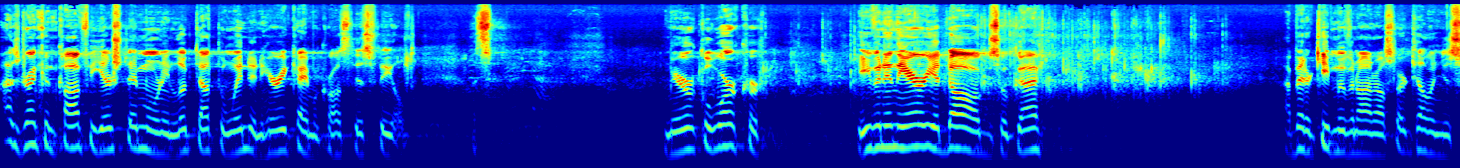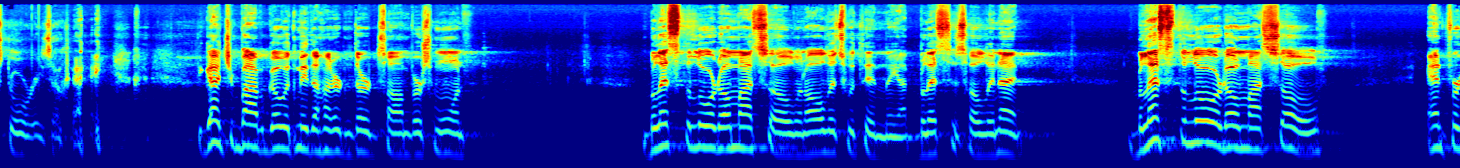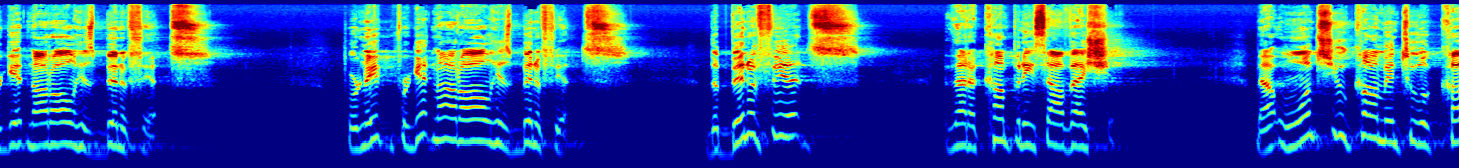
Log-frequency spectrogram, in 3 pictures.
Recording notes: Recorded live during our Sunday morning service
